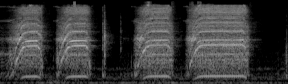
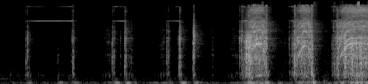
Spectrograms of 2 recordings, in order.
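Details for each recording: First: Makita DTD154 impact driver after replacing the failed front needle bearing and gearbox housing, tested before chuck rebuild: four trigger bursts spinning up to a clean high whir, no grinding or rattle; running normally. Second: Makita DTD154 impact driver, short trigger bursts: harsh, gritty, rattling whir; armature and gears okay but rubbing, traced to failed front needle bearing in gearbox housing, replaced as the fix.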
